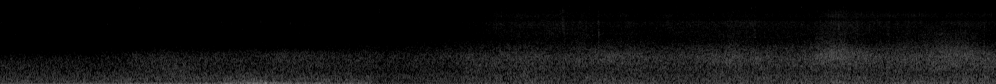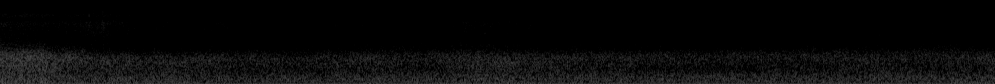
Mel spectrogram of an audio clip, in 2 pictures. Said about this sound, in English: Imagine that you are standing at the magic line where the sea meets the land, the soft, cool sand under your feet that are being washed by the last of each wave that crashes on the beach and just barely reaches your feet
